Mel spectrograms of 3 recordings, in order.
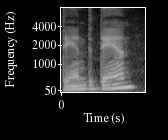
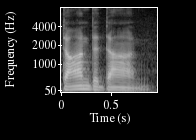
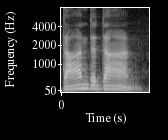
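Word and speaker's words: Dandadan: Dan Dan Dandan. How do you pronounce it? Dan Dan Dan. Do I dare? It's a long a so more like dandon. Oh, dandon.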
